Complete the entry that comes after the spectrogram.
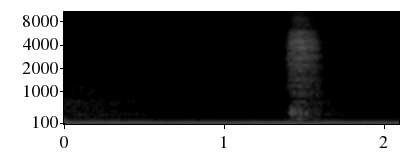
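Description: One short, soft snore from someone asleep in a dormitory at night: a single breathy, hissing exhale lasting a fraction of a second, alone against a low steady hum with no talking.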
